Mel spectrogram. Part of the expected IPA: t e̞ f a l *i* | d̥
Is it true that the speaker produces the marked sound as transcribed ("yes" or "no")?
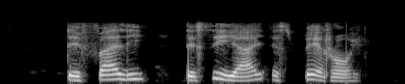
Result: yes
